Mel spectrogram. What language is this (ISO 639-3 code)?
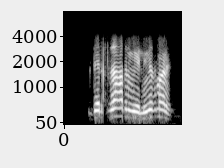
pan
